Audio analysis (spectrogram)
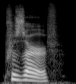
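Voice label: "preserve", American English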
